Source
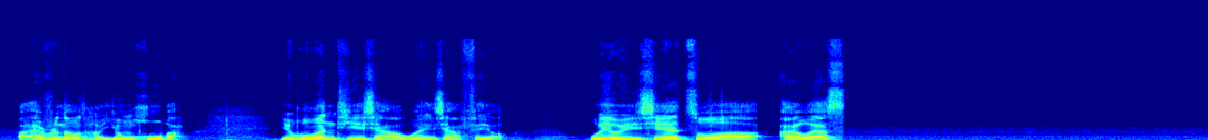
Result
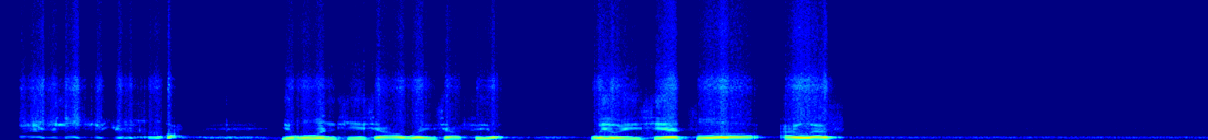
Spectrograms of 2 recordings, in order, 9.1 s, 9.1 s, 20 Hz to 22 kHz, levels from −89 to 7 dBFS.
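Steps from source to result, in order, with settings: vowel filter e; sample-rate reducer 9 kHz, jitter 20%; high-pass sweep 2.7 kHz -> 79 Hz, 0.62–2.69 s; treble shelf 7.7 kHz -11.5 dB; trim +2 dB

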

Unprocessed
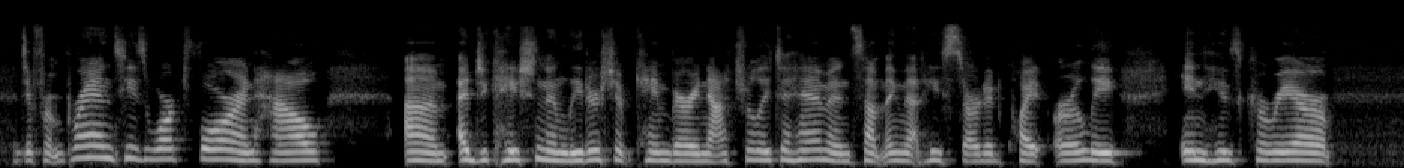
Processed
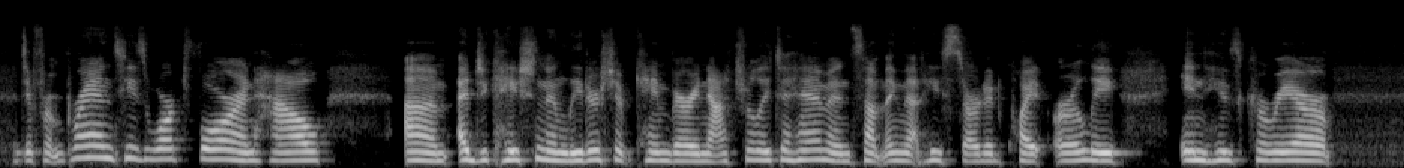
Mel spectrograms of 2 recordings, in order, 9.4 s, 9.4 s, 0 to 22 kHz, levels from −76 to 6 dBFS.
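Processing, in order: treble shelf 3.9 kHz -9 dB; trim +6 dB

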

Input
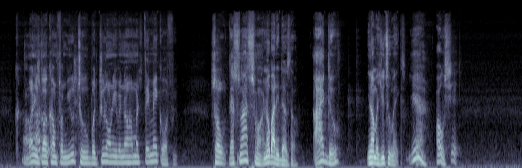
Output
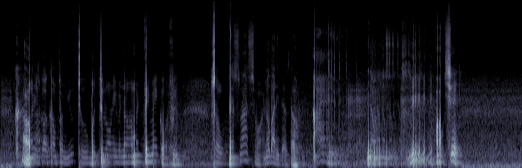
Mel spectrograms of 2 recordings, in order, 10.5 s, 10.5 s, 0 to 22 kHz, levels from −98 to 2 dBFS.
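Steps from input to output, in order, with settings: local Wiener filter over 9 samples; hard clipper -13.5 dBFS, distortion -23 dB; inverted gate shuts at -22 dBFS, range -34 dB; treble shelf 4.6 kHz -6 dB; hum notches 50/100/150/200/250/300 Hz; 6.39–8.80 s: reverse bouncing-ball echo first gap 50 ms, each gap 1.4×, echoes 5; gate with hold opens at -54 dBFS; high-pass 43 Hz; peaking EQ 180 Hz -10.5 dB 0.22 oct; warped record 78 rpm, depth 100 cents; trim +7 dB

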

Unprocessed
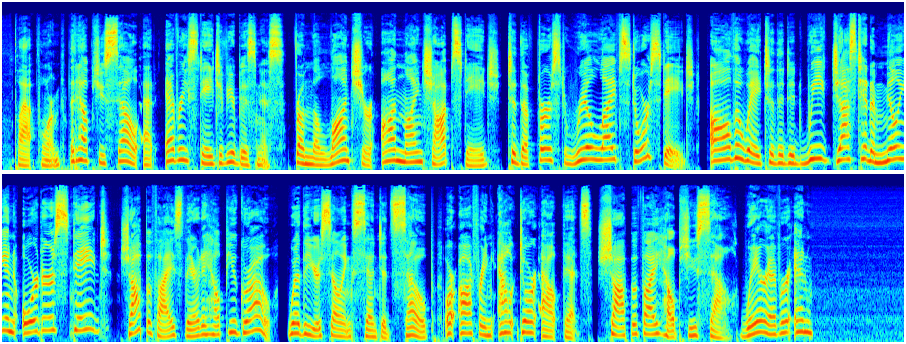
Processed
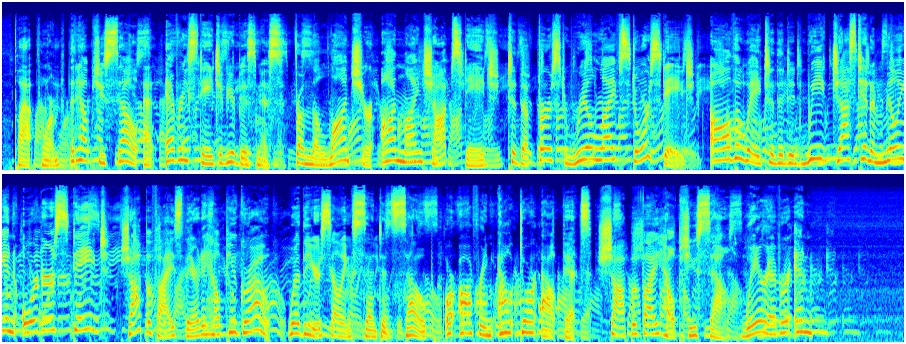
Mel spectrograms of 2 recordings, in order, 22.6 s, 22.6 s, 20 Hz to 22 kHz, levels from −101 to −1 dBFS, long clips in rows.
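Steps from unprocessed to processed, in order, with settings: 15.78–18.13 s: graphic EQ 250/1000/2000/4000/8000 Hz +8/+9/-6/-11/+4 dB; compression 4:1, threshold -22 dBFS, peak gain reduction 11 dB; echo whose repeats swap between lows and highs 200 ms, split 1.9 kHz, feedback 51%, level -12 dB; trim -2 dB

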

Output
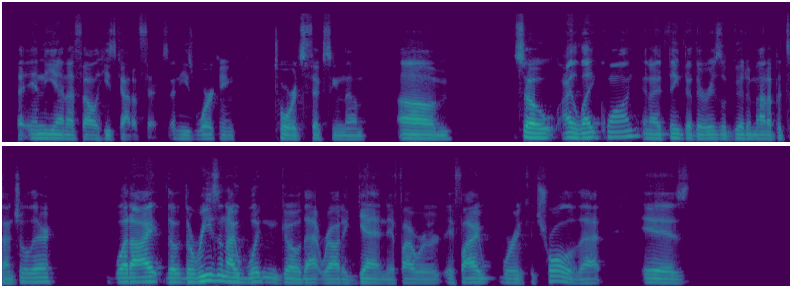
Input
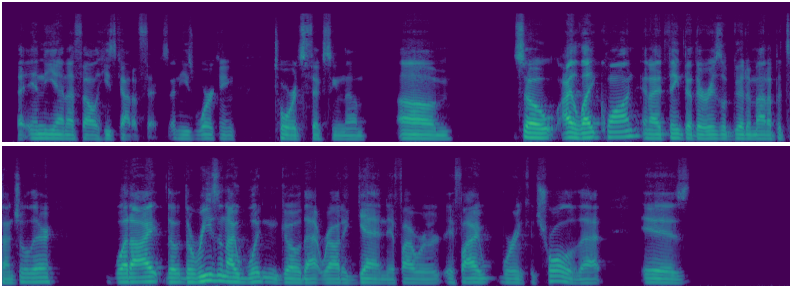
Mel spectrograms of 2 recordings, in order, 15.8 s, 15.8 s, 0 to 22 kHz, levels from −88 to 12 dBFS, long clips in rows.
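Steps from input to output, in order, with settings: 5.32–7.58 s: peaking EQ 1.3 kHz -15 dB 1.8 oct; trim -6.5 dB

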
